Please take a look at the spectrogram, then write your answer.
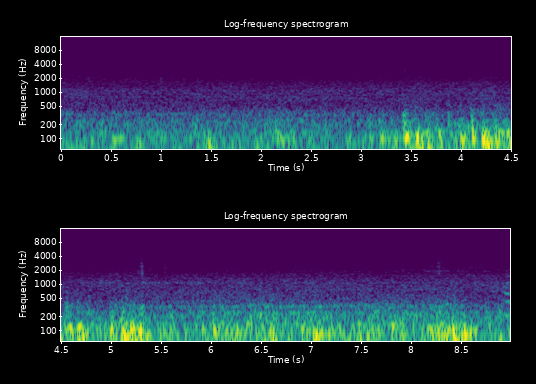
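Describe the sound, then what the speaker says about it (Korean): Inside a Tesla Model Y Juniper on Autopilot on a four-lane highway between Gyeongju and Seoul, steady low road and wind roar swells slightly while passing a huge truck. "어마무시한 트럭은 빨리 지나치는 게 좋으니까 빨리 가자."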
